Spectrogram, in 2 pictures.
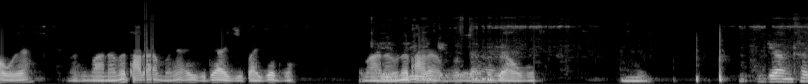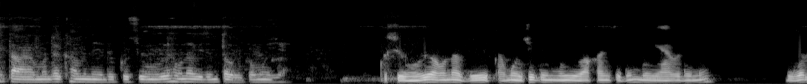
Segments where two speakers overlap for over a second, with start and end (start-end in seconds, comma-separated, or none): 3.8-5.1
